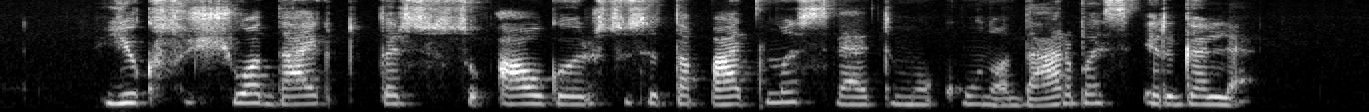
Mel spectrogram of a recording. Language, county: Lithuanian, Klaipėda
